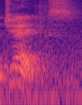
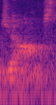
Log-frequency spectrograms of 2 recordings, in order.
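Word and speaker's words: Jaques: fully realised, concerns Eleanor Jakes. I think it's pronounced Jakes rather than Jarks. I think authorities differ on this, but her daughter always used to say that it was Jakes.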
